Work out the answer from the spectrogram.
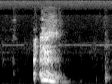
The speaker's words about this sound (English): I'm going to take a sip of coffee here to clear my throat.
